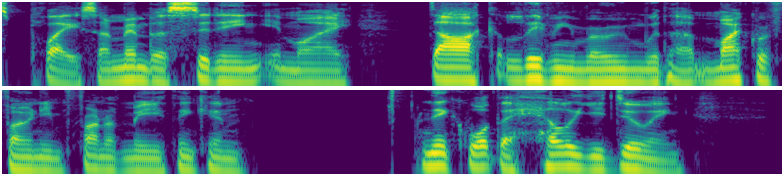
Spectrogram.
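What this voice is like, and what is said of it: Australian accent. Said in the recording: “this bloody Australian accent”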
